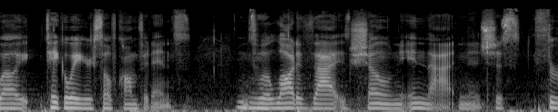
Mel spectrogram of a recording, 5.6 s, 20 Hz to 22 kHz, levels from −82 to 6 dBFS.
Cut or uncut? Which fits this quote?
cut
